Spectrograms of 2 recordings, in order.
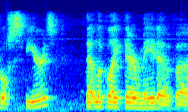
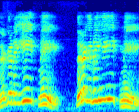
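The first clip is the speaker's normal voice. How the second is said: very high, shrill, frantic panicked scream, swooping; 11 semitones higher than usual. A man lying hurt after a fall screams to those nearby. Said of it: "And he's screaming".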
